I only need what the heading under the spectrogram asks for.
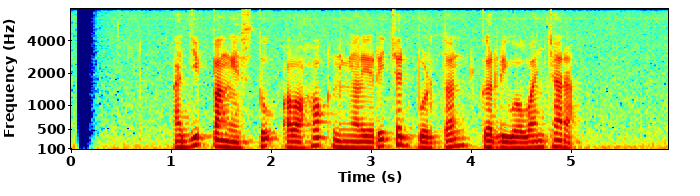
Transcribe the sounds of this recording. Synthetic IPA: ʔad͡ʒipːaŋɛst̪uɔlɔɦɔk̚niŋaliɾit͡ʃard̚burt̪ɔnkɨrdiwawaɲt͡ʃaɾa̰

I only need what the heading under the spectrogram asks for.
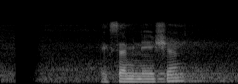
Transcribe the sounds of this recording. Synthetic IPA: eksamineʃɔ̃n

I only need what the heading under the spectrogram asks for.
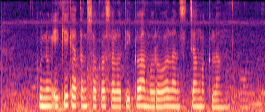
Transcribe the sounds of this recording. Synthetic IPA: ɡ̥ṳnʊŋʔikikat̪ɔnsɔkɔsalɔt̪iɡ̥ɔambɔɾɔwɔlansə̥t͡ʃaŋməɡ̥əlaŋ

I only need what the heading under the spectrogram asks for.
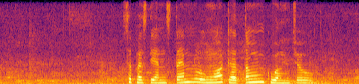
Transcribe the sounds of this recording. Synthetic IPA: səb̥ä̤st̪ianst̪ɛnluŋɔɖ̥a̤t̪əŋɡ̥uaŋt͡ʃo

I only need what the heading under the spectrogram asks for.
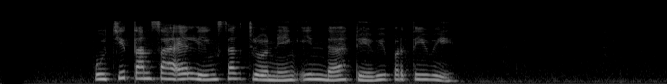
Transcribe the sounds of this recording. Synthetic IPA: pud̥ʒ̥it̪ansaɦelɪŋsak̚d̥ʒ̥ɾo̤nɪŋʔind̪ahd̪̥e̤wipərt̪iwi

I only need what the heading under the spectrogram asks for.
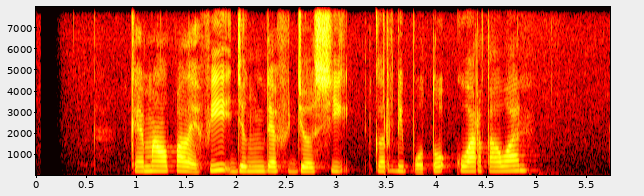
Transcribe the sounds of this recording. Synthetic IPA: kɛmalpalɛfid͡ʒɨŋdɛfd͡ʒɔsi | kɨrdipɔt̪ɔkuwart̪awan

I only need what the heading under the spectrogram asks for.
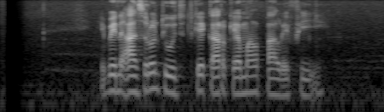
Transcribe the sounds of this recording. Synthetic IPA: ʔipineʔasɾʊld̪̥i̤wudd͡ʒ̥ṳ̥d̪̚kekaɾokemalpalefi

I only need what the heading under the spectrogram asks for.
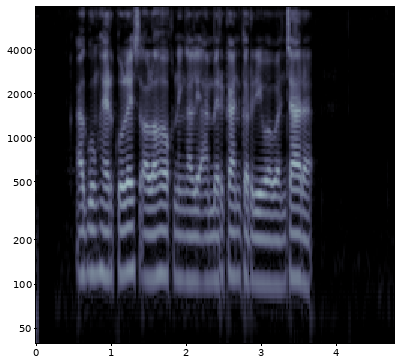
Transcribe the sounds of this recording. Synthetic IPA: ʔaɡʊŋɦɛrkulɛsɔlɔɦɔk̚niŋaliamirkankərdiwawaɲt͡ʃaɾa

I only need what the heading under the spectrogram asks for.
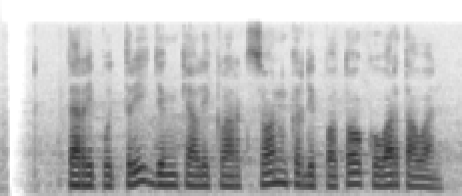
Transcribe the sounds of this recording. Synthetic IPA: t̪aɾiput̪ɾid͡ʒɨŋkɛliklarksɔnkɨrdipɔt̪ɔkuwart̪awan

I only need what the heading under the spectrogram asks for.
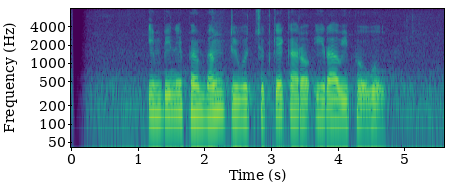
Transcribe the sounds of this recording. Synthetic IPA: ʔimpineb̥ä̤mbaŋd̪̥i̤wud̥ʒ̥ṳt̪kekaɾoʔiɾawib̥o̤wo

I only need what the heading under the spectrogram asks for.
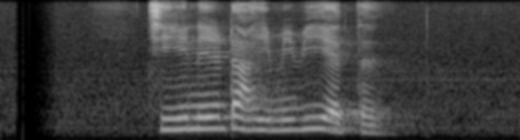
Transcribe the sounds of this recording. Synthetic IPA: t͡ʃiːneːəʈəaɦimiʋiɛt̪ə

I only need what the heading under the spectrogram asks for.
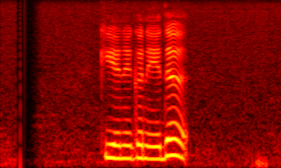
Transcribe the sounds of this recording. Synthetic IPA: kijənekəneːd̪ə

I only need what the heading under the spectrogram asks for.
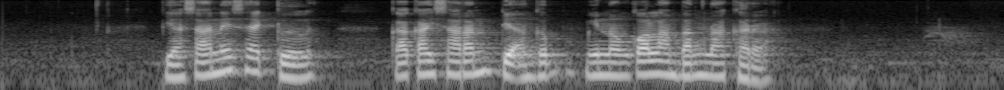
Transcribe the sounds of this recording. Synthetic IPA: b̥i̤asanesɛɡ̥əl | kakaisaɾand̪̥i̤aŋɡəp̚minɔŋkɔlambaŋnaɡ̥a̤ɾa

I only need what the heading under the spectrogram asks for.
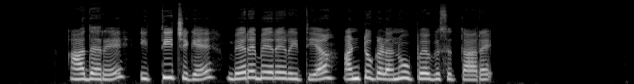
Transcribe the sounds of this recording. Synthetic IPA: aːd̪ɐɾe̞it̪ːiːt͡ʃiɡe̞be̞ːɾe̞be̞ːɾe̞ɾiːt̪ijɐɐɳʈuɡɐɭɐnːuːpɐjoːɡisut̪ːaːɾe̞

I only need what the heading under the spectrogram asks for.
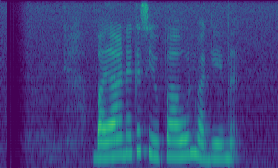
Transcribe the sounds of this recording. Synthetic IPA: bajaːnəkəsiupaːʋunʋaɡeːmə

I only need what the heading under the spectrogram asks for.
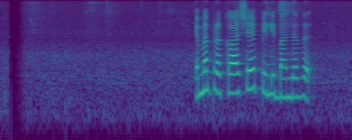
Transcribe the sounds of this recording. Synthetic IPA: emɐpɾɐkaːʂeːpilibɐnd̪ɐʋɐ

